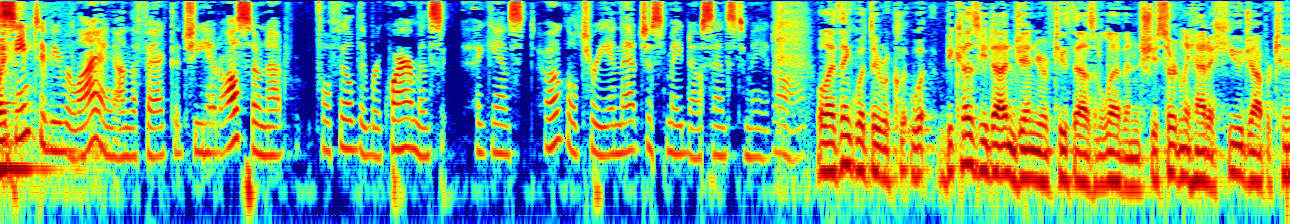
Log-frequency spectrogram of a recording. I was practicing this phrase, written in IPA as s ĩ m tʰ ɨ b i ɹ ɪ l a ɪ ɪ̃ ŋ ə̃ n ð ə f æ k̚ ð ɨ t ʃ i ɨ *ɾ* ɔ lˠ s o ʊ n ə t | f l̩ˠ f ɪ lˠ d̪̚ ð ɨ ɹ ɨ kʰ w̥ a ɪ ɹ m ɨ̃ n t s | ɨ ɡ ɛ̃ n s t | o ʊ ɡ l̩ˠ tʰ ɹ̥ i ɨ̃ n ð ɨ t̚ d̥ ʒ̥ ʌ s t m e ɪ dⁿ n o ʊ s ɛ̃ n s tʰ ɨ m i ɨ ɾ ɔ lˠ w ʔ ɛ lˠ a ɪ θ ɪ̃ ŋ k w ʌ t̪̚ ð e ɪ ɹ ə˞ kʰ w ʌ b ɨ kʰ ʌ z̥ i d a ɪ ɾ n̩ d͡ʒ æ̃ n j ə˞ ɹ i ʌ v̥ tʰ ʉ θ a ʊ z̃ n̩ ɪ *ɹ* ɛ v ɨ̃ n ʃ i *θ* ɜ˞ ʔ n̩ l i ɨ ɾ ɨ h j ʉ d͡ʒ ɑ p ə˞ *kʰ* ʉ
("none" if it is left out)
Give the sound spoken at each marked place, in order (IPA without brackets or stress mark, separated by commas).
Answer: ɾ, l, s, tʰ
